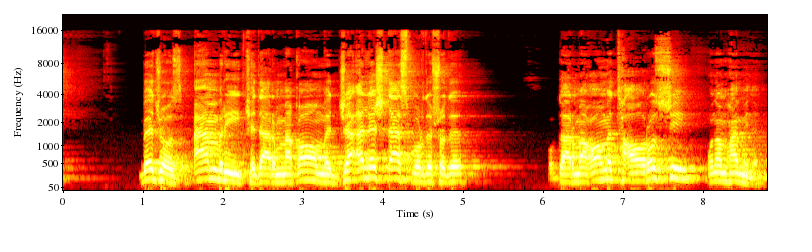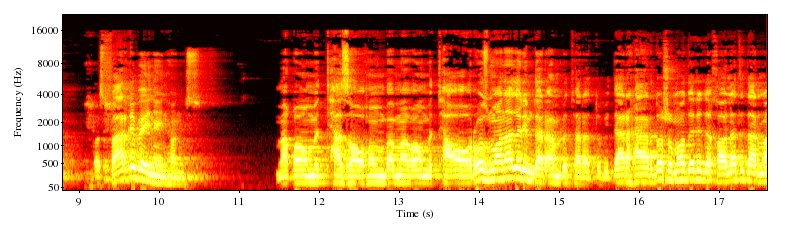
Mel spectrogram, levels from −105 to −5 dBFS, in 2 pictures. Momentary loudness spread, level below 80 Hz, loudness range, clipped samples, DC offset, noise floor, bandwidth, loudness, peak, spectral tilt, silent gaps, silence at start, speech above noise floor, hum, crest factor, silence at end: 8 LU; -52 dBFS; 4 LU; under 0.1%; under 0.1%; -68 dBFS; 16 kHz; -11 LUFS; 0 dBFS; -5 dB/octave; none; 0.95 s; 57 dB; none; 10 dB; 0 s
